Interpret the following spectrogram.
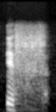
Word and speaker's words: if: the very beginning okay it almost sounded like you said it's you ok it's if okay top teeth on the bottom lip if you it's you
